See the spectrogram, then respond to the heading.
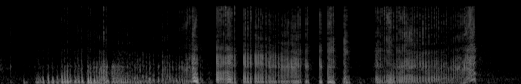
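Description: Long nails scratch along the body of an apparently filled yellow plastic cosmetic cream tube held close to a microphone. The result is a series of raspy, zipper-like scratching strokes with a heavy low end, broken by short pauses. A final longer stroke ends around 4.7 seconds and is followed by quiet.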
